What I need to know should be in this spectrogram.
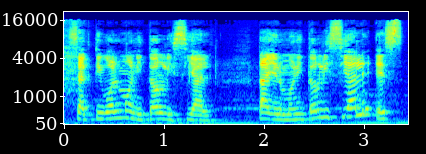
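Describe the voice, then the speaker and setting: Medium-pitched speech from a woman at a moderate pace, with audible room echo. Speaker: secondary school teacher and union activist. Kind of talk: interview.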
